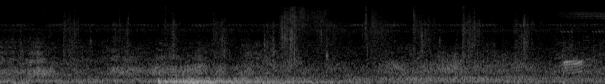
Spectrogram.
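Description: Leaves rustle as someone pushes through dense foliage.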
